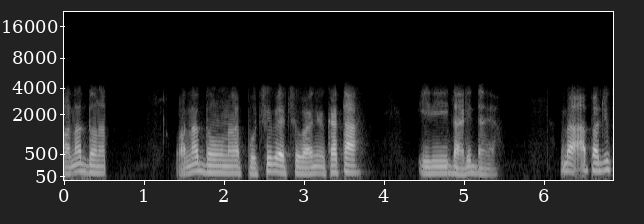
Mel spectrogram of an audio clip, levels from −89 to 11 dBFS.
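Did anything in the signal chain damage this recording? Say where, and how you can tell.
Yes, at the codec stage: Opus voice compression throughout. The speech is muffled, hoarse and slightly robotic, and its narrowband SILK coding fits a rate around 8 kbps.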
